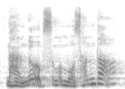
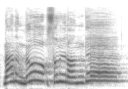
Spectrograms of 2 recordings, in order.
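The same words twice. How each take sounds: First: Softly, as God confessing need; gentle heartfelt declaration; quiet tender plea. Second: Much higher and louder, pleading with all his heart; a lover who cannot live without you; desperate cry. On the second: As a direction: cry out 나는 너 없으면 안 돼 with 너 soaring high. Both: Acted. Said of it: "하나님의 마음이".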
